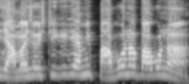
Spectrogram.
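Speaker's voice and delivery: normal talking voice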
